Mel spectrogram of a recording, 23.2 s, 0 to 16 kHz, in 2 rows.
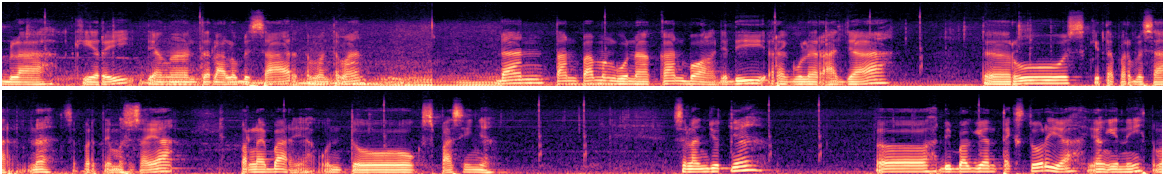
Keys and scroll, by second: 0.2-1.0 typing, 8.3 z, 10.1 v, 10.9 alt+Right, 11.1 alt+Right, 11.3 alt+Right, 11.4 alt+Right, 12.9 alt+Left, 15.2 z, 17.2 v.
